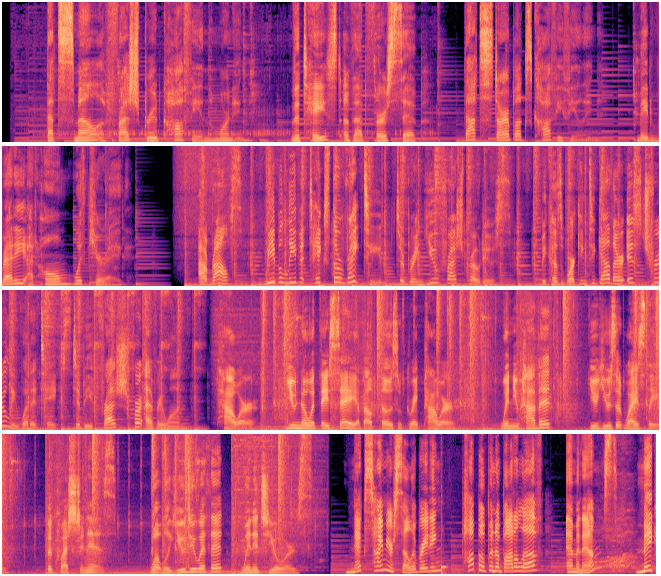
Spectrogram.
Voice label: Commercian

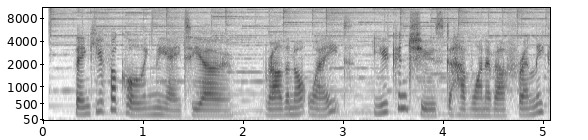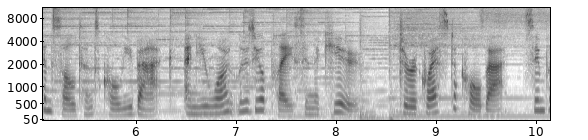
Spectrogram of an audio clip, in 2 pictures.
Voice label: On Hold

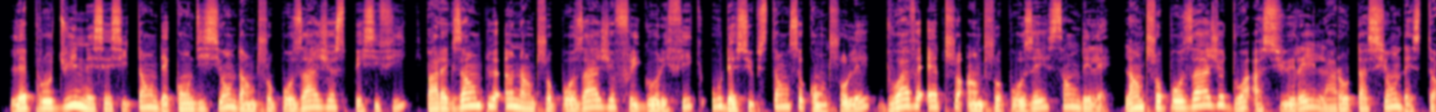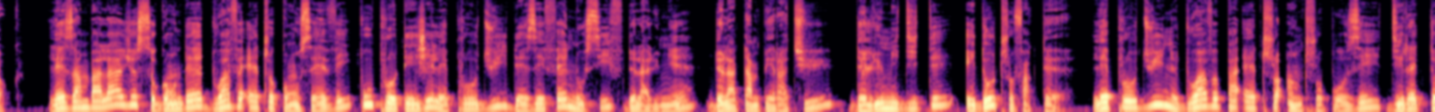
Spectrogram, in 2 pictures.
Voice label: FR African

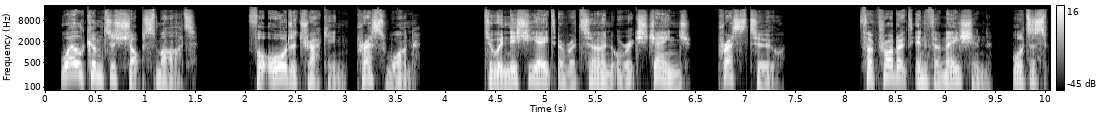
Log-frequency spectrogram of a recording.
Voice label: Guided Voicemail British

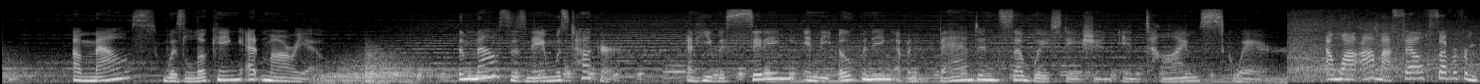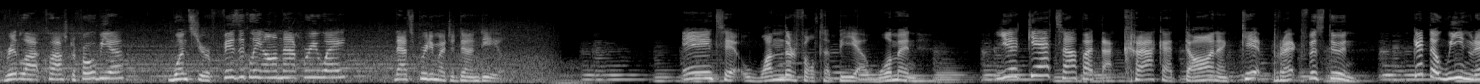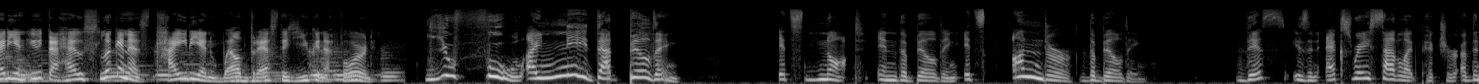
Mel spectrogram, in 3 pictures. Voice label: Character demo

